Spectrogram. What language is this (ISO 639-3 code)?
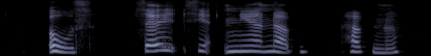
isl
